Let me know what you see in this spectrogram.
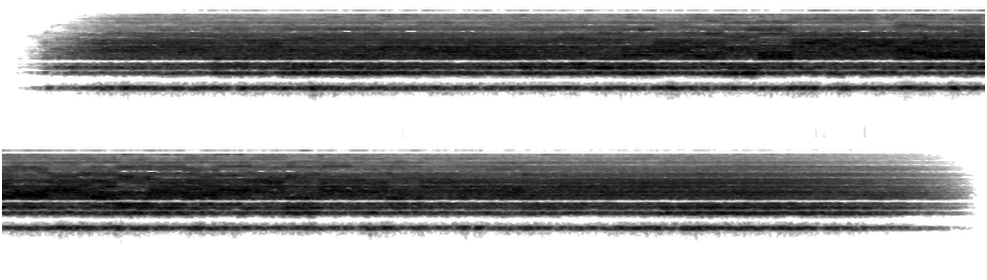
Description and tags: ScannerSamplerWet Long
This is a mix of sampling and resampling
Created using Ableton Live. Combination of multi-sampling, resampling, and effects.
Airy, Ambient, Dreamscape, long, reverb, sampling, Wave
